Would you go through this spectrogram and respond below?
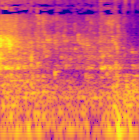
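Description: Cold water runs steadily from a kitchen tap over softened rice noodles being rinsed for bún chả, a continuous close, even rush with no talking.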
